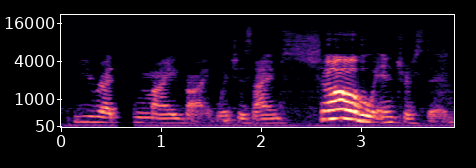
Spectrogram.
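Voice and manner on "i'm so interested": "so interested" drawn out slow and loud, sarcastic. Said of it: "being sarcastic about Cody being interested".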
